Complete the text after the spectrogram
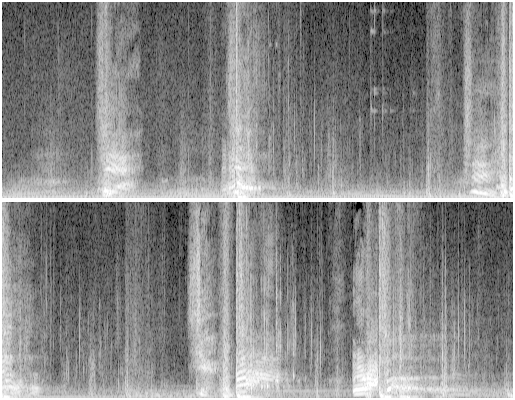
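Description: A blunt weapon thuds heavily against a body, again and again.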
